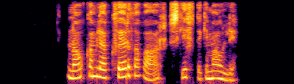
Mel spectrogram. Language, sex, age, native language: Icelandic, female, 50-59, Icelandic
